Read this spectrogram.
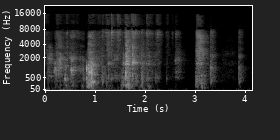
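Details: Puppies playing, giving short whining yelps with clear tonal peaks, the strongest squeal near the first second and another soon after, then a few brief separate yelps among scuffling noise.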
